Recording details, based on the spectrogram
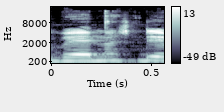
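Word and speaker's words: Wednesday: तो वेडनेसडे में डी है, साइन में जी है,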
